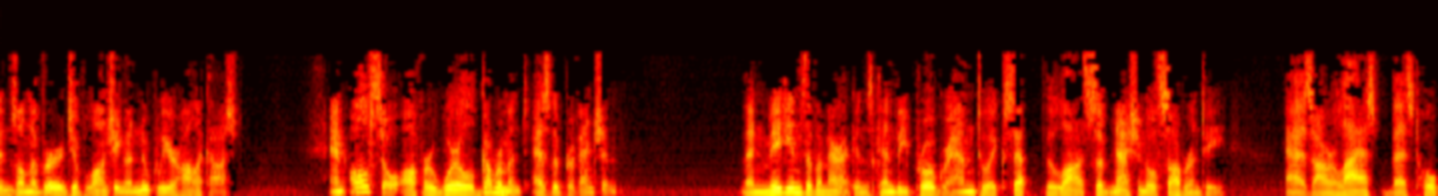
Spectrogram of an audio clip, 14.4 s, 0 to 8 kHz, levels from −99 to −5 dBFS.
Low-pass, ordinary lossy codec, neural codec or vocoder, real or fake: 7.2 kHz; MP3, 24 kbps; codec, 16 kHz, 0.5 kbps, X-Codec, HuBERT features, trained on LibriSpeech; fake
